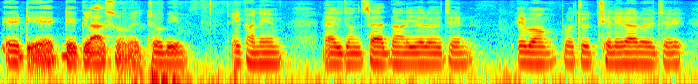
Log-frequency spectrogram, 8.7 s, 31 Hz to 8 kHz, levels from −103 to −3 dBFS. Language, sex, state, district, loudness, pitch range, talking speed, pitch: Bengali, male, West Bengal, Jhargram, -16 LUFS, 120-125 Hz, 105 wpm, 125 Hz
